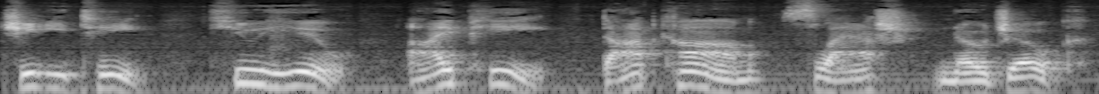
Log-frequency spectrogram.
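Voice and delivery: slow letter-by-letter spelling; spelled out slowly. Shown as a demonstration. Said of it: "Let me spell it out for you".

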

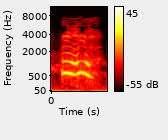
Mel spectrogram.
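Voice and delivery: sharp loud frightened gasp; startled gasp. Acted. Startled by sudden intruder.

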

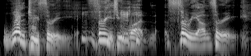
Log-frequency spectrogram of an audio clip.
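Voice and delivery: segment jingle. Shown as a demonstration. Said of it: "sorry, I didn't say the thing".

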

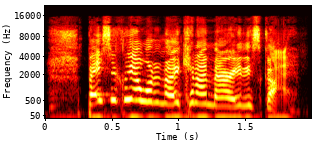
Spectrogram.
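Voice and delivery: high, fast mock-swooning question; giddy blurting. Jokingly blurts out her real question.

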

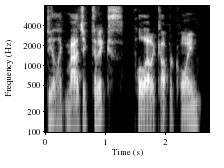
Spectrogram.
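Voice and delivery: ordinary talk, nothing marked

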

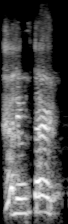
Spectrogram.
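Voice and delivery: ordinary talk, nothing marked

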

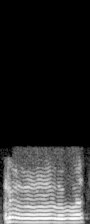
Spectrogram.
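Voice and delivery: high trilled buzzing noise; drawn-out "brrr" sound effect; imitated power surge. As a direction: trill like lights going haywire. Imitates lights going full power.

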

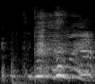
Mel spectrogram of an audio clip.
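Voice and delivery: high, loud laugh through the words; cracking up mid-sentence. Real, not acted. Group cracks up at joke.

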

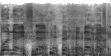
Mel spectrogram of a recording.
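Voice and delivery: laughs the words out, slowed and high; can't hold back laughter while answering; laughing. Real, not acted. Co-host laughing at the plugging joke, laughing.

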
